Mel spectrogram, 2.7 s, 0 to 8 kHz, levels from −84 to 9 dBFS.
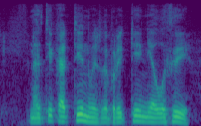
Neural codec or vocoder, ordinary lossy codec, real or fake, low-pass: codec, 16 kHz, 0.5 kbps, X-Codec, HuBERT features, trained on LibriSpeech; AAC, 48 kbps; fake; 7.2 kHz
